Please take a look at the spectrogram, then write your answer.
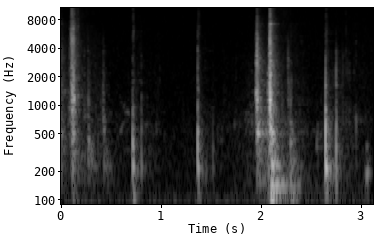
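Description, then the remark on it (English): A series of sharp wooden thunks and clunks at irregular intervals, like a door being knocked on and handled as someone arrives at the door, moderately loud, with no voices. “There is someone at the door to see you.”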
